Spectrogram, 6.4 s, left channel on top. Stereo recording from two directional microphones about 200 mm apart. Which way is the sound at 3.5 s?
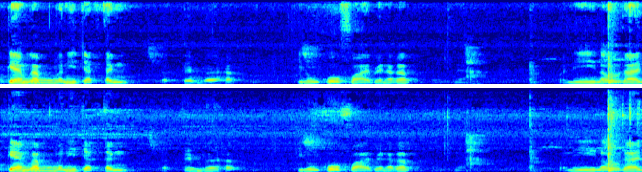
15° left (ahead or behind).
